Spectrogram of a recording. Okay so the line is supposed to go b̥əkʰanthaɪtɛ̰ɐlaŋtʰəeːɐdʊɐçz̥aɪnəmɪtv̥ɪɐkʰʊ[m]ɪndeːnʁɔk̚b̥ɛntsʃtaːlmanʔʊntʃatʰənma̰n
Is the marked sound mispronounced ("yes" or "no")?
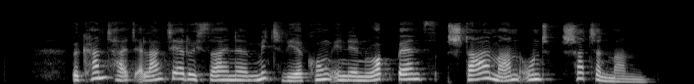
yes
